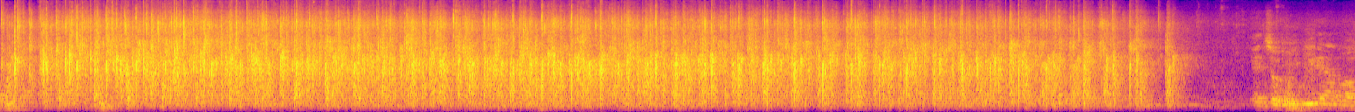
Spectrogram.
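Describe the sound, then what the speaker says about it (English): A school board meeting audience applauds students who have earned associate's degrees before their high school diplomas. The clapping is loud, dense and steady for about eleven seconds, then it stops abruptly and the room falls quiet. "So, let's give a round of applause."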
